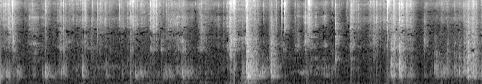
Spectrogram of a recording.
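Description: A utility knife blade scrapes and cuts into a hand-sized, solid oval bar of dry soap, held in the hand and coated in purple-white nail polish, shaving off both the coating and the soap. The result is a quiet run of dry, bright, crunchy scraping strokes with short crackling bursts and almost no low end.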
